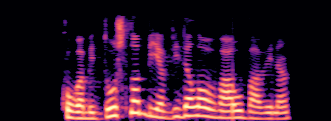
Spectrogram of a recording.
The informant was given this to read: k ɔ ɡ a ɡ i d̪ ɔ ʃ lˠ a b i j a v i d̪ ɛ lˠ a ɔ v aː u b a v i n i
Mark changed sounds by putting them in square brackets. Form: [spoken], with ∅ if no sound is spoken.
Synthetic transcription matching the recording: k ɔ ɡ a [b] i d̪ ɔ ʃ lˠ a b i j a v i d̪ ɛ lˠ a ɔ v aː u b a v i n [a]

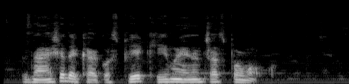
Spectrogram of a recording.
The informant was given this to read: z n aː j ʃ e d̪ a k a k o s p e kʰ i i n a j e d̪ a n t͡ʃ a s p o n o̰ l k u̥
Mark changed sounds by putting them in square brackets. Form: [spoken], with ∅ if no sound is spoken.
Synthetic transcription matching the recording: z n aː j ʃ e d̪ a k a k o s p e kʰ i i [m] a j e d̪ a n t͡ʃ a s p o [m] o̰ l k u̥

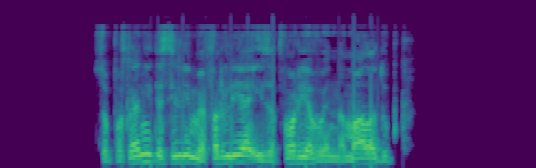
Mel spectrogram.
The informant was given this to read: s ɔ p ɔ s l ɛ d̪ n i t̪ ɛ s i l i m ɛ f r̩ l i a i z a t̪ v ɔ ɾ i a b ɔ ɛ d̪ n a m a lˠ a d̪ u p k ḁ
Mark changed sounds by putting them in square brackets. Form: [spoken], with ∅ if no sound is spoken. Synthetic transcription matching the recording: s ɔ p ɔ s l ɛ d̪ n i t̪ ɛ s i l i m ɛ f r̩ l i a i z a t̪ v ɔ ɾ i a [v] ɔ ɛ d̪ n a m a lˠ a d̪ u p k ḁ

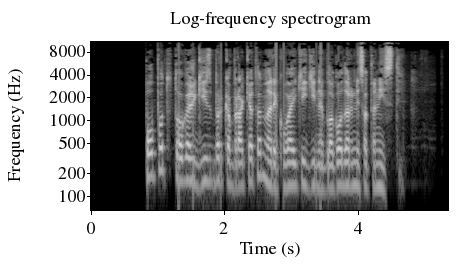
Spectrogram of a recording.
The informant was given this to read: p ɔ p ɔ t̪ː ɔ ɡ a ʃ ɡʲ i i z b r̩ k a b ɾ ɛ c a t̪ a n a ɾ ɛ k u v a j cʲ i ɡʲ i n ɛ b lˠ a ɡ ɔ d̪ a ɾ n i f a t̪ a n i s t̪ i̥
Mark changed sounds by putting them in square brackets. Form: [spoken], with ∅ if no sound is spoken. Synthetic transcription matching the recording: p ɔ p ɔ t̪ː ɔ ɡ a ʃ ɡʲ i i z b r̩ k a b ɾ [a] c a t̪ a n a ɾ ɛ k u v a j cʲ i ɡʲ i n ɛ b lˠ a ɡ ɔ d̪ a ɾ n i [s] a t̪ a n i s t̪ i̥

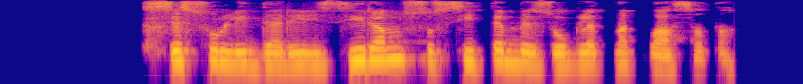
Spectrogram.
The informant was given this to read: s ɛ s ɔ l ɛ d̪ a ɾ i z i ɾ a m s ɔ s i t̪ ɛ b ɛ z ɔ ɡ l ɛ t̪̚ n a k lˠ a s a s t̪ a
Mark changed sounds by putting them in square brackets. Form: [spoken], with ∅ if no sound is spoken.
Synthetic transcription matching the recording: s ɛ s ɔ l [i] d̪ a ɾ i z i ɾ a m s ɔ s i t̪ ɛ b ɛ z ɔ ɡ l ɛ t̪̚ n a k lˠ a s a [∅] t̪ a

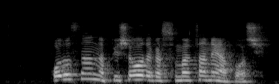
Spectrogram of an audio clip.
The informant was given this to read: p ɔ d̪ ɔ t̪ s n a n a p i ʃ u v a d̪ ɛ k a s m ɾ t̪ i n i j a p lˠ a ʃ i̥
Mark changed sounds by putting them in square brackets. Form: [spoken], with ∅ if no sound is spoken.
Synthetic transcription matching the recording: p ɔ d̪ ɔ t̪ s n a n a p i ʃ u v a d̪ ɛ k a s m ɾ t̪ [a] n [ɛ] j a p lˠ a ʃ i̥

